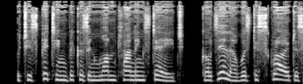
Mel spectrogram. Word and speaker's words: Godzilla: The Japanese pronunciation of the name is ( ); the Anglicized form is , with the first syllable pronounced like the word "god", and the rest rhyming with "gorilla".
